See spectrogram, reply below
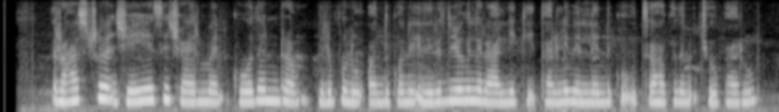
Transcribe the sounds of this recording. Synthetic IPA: ɾaːʂʈɾɐd͡ʒeːjesit͡ʃɐjɐɾmenkuːd̪ɐnɖɾɐmpilipunuʔɐnd̪ukonḭniɾud̪jɔːɡulɐɾaːlːiːkḭt̪ɐɾɐliʋeɭːe̞ːnd̪ukṵʔṵt̪saːɦɐkɐt̪ɐlṵt͡ʃuːpʲaːɾu

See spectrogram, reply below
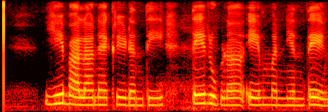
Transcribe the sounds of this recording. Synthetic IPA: jeːbaːlaːnɛkɾiːɽənt̪it̪eɾuɡɳaeːʋmɐnjənt̪e

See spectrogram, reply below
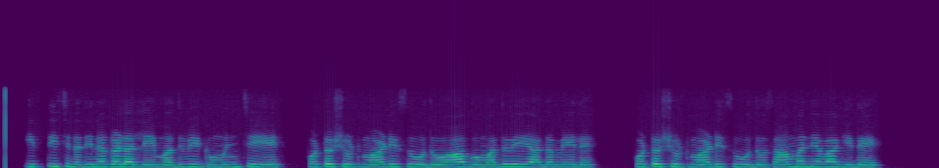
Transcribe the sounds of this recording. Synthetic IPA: it̪ːiːt͡ʃinɐd̪inɐɡɐɭɐlːimɐd̪uʋeɡumuɲt͡ʃeje | pʰoːʈoːʃuːʈmaːɽisuʋud̪uɦaːɡumɐd̪uʋɛjaːd̪ɐme̞ːle̞ | pʰoːʈoːʃuːʈmaːɽisuʋud̪usaːmaːnjɐʋaːɡid̪e̞

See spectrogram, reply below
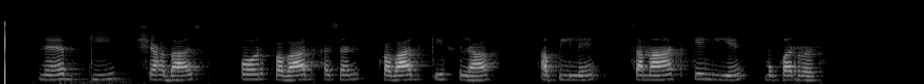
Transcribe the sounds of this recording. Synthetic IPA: nɛːb̚ki | ʃaɦbaːz | ɔːɾfɐʋaːd̪hɐsən | fɐʋaːd̪kexɪlaːf | ɐpiːlẽ | sɐmaːt̪kelie | mʊqərːəɾ

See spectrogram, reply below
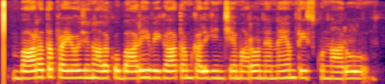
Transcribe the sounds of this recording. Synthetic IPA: bʱaːɾɐt̪ɐpɾɐjɔːd͡ʒɐnaːlɐkubʱaːɾiːʋiɡaːt̪ɐmkɐliɡiɲt͡ʃe̞ːmɐɾo̞ːniɾnɐjɐmt̪iːsu̥kunːaːɾu

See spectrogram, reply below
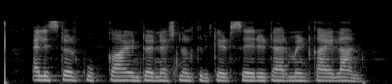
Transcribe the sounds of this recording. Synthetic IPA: ɛlisʈəɾkukːaiɳʈəɾnæɕnəlkɾikeʈseɾiʈajəɾmẽɳʈkajlan

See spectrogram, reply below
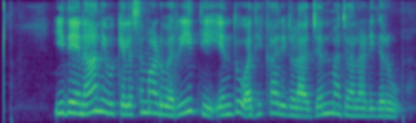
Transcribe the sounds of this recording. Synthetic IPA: id̪eːnaːniːʋukɛlɐsɐmaːɽuʋɐɾiːt̪iʔe̞nd̪uɐd̪ʱikaːɾiɡɐɭɐd͡ʒɐnmɐd͡ʒaːlaːɽid̪ɐɾu

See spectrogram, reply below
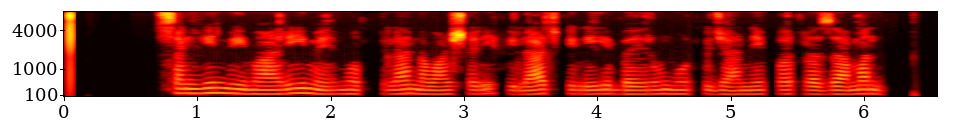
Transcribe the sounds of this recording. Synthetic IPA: sɐ̃ŋɡiːnbiːmaːɾimẽmʊb̚t̪ɪlanɐʋaːzʃəɾiːfɪlaːd͡ʒkeliebɛːɾuːnmʊɾkd͡ʒaːnepɐɾːɐzaːmə̃nd̪̚

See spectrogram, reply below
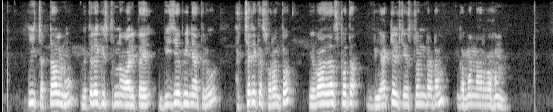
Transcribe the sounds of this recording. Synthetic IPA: iːt͡ʃɐʈːaːlɐnuʋjɛt̪iɾe̞ːkist̪unːɐʋaːɾipɐjbiːd͡ʒe̞ːpiːnɛːt̪ɐlu | hɛt͡ʃːɐɾikɐsʋɐɾɐnt̪o̞ː | ʋiʋaːd̪aːspɐt̪ɐʋjaːkjɐlut͡ʃe̞ːst̪unɖɐɽɐmɡɐmɐnaːɾʋɐɦɐm

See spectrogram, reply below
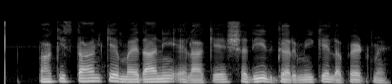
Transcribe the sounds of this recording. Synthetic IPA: paːk̬ɪst̪aːnkemɛːd̪aːniʔɪ̰laːkeʃɐd̪iːd̪ɡɐɾmikelɐpeːʈmẽ

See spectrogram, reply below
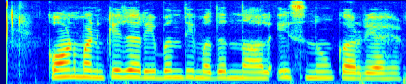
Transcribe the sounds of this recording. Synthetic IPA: kɔːɳməɳkeːd͡ʒaːɾiːbənd̪iːməd̪əd̪naːlɪsnũːkəɾːɪjaːɦɛː

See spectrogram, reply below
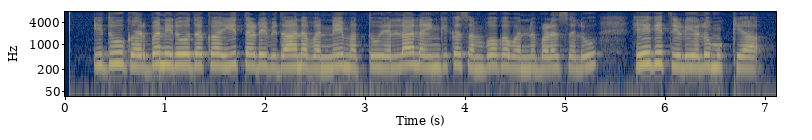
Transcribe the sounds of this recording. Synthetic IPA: id̪uɡʱɐɾbʱɐniɾɔːd̪ʱɐkɐiːt̪ɐɽeʋid̪ʱaːnɐʋɐnːeːmɐt̪ːuɛlːaːlɐjŋɡikɐsɐmbʱɔːɡɐʋɐnːubɐɭɐsɐlu | hɛːɡe̞t̪iɭijɐlumukʰjɐ

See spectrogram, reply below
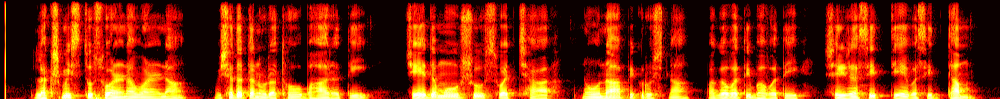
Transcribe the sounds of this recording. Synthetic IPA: lɐkʂmist̪usʋɐɾɳɐʋɐɾɳaː | ʋiʃɐd̪ɐt̪ɐnuɾɐt̪ʰoːbʱaːɾɐt̪i | t͡ʃeːd̪ɐmuːʃusʋɐtːʃʰaː | noːnaːpikɾuʂɳaːbʱɐɡɐʋɐt̪ibʱɐʋɐt̪i | ʃɾiːɾɐsit̪jeːʋɐsid̪ʱːɐm

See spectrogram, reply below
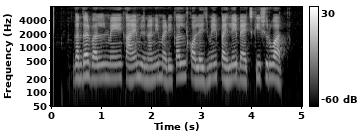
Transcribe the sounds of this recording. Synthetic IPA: ɡɐ̃nd̪əɾbəlmẽkaːjəmjunaːnimeːɖikəlkɔːleːd͡ʒmẽpɛɦlebɛːt͡ʃkiʃʊɾuaːt̪̚

